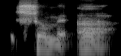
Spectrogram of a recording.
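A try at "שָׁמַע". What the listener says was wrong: No, there's no O sound. Sha, split your syllable right here. Sha-ma. In pausal form, it would actually become shama'a, which brings back your original kamatz sounds in the katal. So the point is, why add a little meteg here to help you realize, no, here's the end of the syllable.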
